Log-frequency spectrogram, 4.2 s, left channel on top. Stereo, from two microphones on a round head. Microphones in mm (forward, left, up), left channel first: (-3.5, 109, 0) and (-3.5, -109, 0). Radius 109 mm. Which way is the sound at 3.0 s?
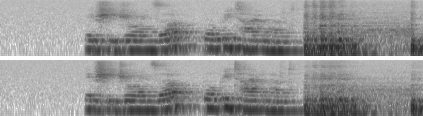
55° left (ahead or behind).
